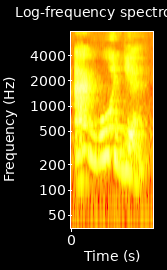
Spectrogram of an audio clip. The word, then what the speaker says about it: agulha: É diferente de você falar agulha. Agulha você usa a letra U, você ouve a letra U.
